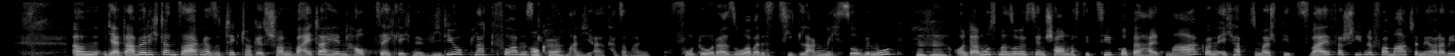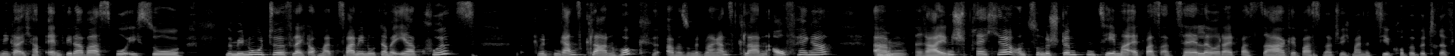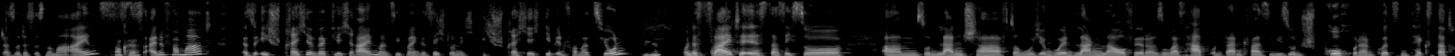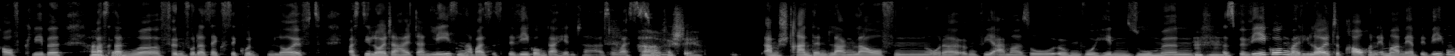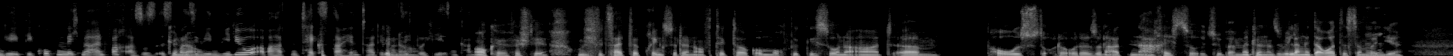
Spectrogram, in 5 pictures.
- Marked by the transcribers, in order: none
- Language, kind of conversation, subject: German, podcast, Wie entscheidest du, welche Plattform am besten zu dir passt?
